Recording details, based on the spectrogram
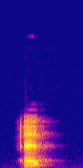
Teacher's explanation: At is usually not stressed. So, the sound is more closed.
